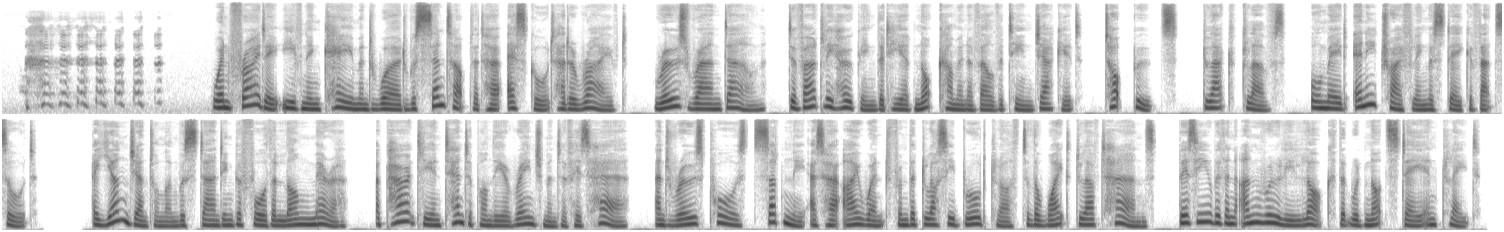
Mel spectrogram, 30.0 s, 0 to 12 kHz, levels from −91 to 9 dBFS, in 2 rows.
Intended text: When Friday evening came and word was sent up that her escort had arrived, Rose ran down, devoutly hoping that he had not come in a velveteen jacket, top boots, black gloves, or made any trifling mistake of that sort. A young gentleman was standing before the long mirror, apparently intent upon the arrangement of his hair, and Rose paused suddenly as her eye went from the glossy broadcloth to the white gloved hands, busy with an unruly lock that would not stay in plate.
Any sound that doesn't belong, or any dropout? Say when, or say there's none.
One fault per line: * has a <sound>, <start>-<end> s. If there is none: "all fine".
* has a laugh, 0.2-1.7 s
